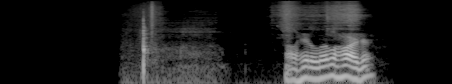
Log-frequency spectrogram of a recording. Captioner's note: racquet hitting ball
